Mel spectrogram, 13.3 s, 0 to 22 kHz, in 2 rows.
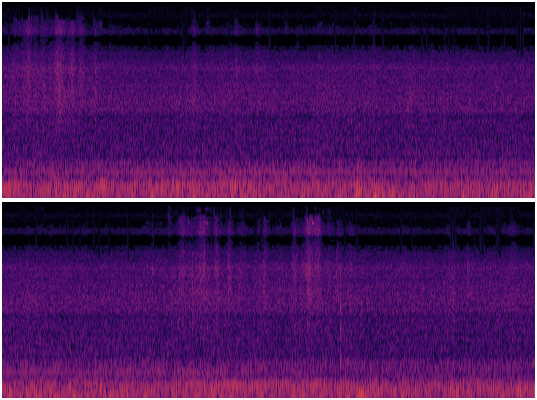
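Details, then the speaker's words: BMW E60 M5, owned about six to seven years, on a cold start and still warming up with little revving: a deep, smooth, even rumble with a faint steady hum and no knocks or misses. This is a normal cold-start idle. "I never get tired of the sound. It's an amazing sound that draws a lot of attention no matter where you go."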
